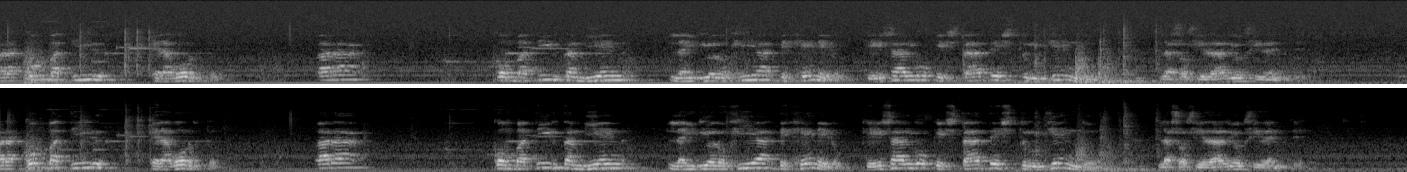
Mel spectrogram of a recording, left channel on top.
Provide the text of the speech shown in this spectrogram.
combatir el aborto, para combatir también la ideología de género, que es algo que está destruyendo la sociedad de Occidente.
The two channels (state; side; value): noise; left; hiss, 14 dB below the sound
